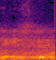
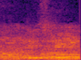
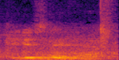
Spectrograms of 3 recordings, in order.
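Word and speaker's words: Dirichlet: Statement लिखना डिरिचलेट test, ऐसे इसको डिरिचलेट बोलते हैं, डिरिचलेट नहीं है, डिरिचलेट।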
